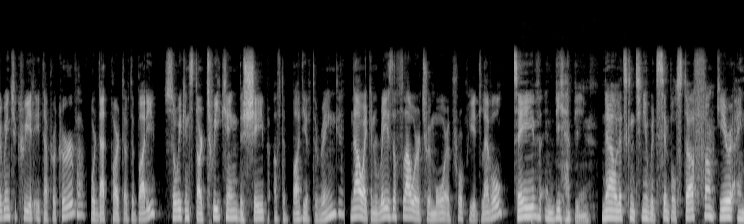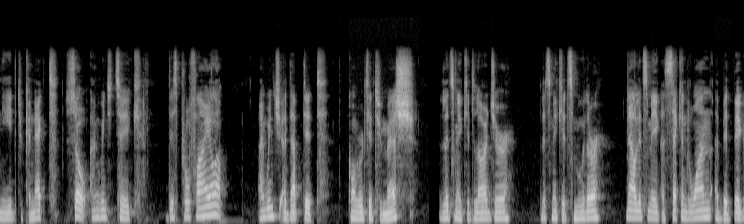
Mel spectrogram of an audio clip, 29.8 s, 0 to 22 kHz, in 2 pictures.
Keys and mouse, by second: 1.2 right click, 1.4 middle click, 6.7 Tab, 6.9 g, 11.4 middle click, 14.0 KP_1, 14.3 click, 14.7-15.1 shift+middle drag, 16.1 KP_3, 16.9 middle drag, 17.7 KP_7, 18.6 shift+d, 19.7 g, 19.7 s, 20.5 g, 21.6 alt+c, 23.4 s, 25.4 ctrl+a, 26.0-27.3 drag, 27.3 shift+a, 27.4 shift+d, 28.5 s.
